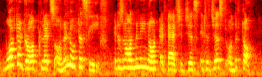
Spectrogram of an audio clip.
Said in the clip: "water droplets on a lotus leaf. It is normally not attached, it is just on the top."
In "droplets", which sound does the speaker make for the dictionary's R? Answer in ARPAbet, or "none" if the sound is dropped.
R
